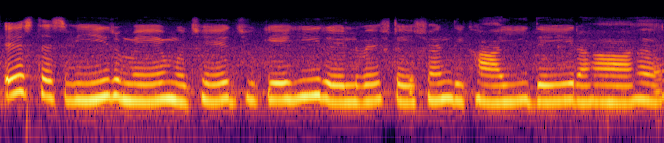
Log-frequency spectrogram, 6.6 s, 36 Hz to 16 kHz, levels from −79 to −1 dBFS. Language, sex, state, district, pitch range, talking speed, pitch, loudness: Hindi, female, Madhya Pradesh, Katni, 215-240 Hz, 110 wpm, 230 Hz, -12 LUFS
